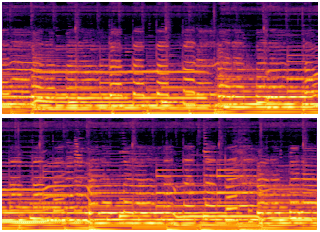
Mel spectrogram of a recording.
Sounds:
music

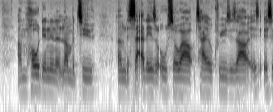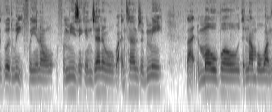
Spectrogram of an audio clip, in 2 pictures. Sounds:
speech

